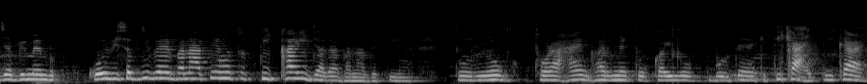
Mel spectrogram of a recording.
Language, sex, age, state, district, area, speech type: Hindi, female, 45-60, Uttar Pradesh, Ghazipur, urban, spontaneous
